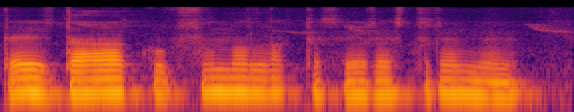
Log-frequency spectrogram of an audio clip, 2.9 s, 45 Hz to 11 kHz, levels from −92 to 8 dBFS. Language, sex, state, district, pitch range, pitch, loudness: Bengali, male, Tripura, West Tripura, 105-115 Hz, 110 Hz, -19 LUFS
